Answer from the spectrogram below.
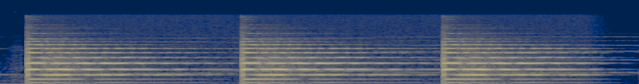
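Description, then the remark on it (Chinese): A deep bell from a distant clock tower tolls three times at an even, slow pace, each strike ringing out with rich, lingering overtones that fade before the next. No voices are present. “远处的钟楼传来了一声低沉的钟声。”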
